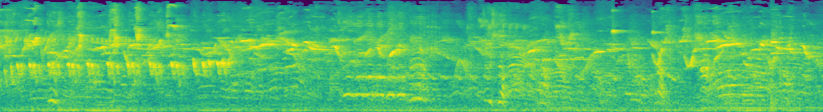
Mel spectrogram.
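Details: Black-tailed white-rumped shama at a bird singing competition in Batusangkar, West Sumatra, Indonesia; dense, varied whistled and chattering phrases run without a break, with several birds overlapping and faint human voices in the background.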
